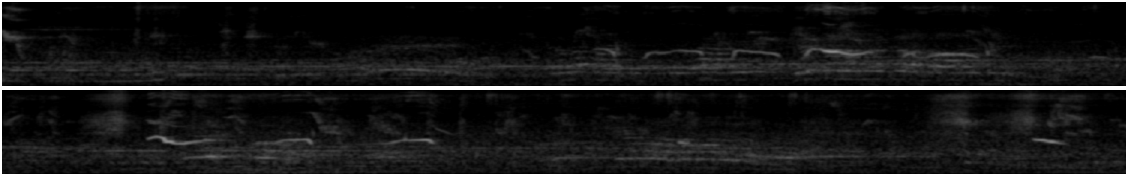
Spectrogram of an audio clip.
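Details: Hungry puppies crying for their mother and craving milk and food, giving wavering, high-pitched whines that rise and fall in pitch and come at irregular intervals, with a few louder squeals standing out over a soft, steady background hum.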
